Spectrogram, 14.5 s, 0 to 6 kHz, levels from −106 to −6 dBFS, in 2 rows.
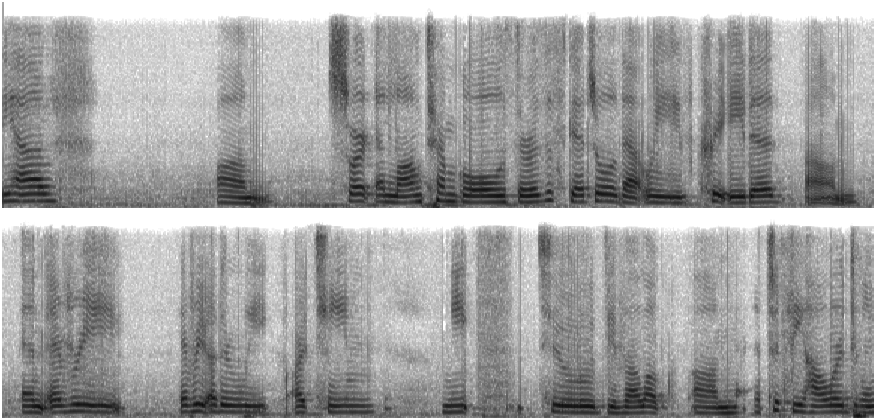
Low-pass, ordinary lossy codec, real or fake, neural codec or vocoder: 5.4 kHz; AAC, 48 kbps; fake; codec, 16 kHz, 2 kbps, X-Codec, HuBERT features, trained on balanced general audio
